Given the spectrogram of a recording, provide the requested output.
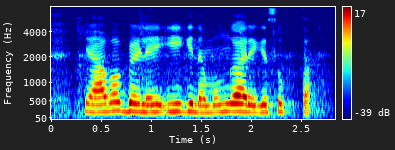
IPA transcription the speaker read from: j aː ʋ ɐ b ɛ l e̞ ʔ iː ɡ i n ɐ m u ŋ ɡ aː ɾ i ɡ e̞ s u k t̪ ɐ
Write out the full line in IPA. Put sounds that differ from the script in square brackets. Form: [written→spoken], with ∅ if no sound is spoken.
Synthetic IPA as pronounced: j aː ʋ ɐ b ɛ [l→ɭ] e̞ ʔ iː ɡ i n ɐ m u ŋ ɡ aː ɾ i ɡ e̞ s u k t̪ ɐ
